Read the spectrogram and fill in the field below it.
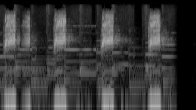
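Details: Duck sound used in a school lesson on animal sounds, movement and habitat, for pupils to imitate together: a pair of short quacks, then three longer raspy quacks, with gentle music playing underneath.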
